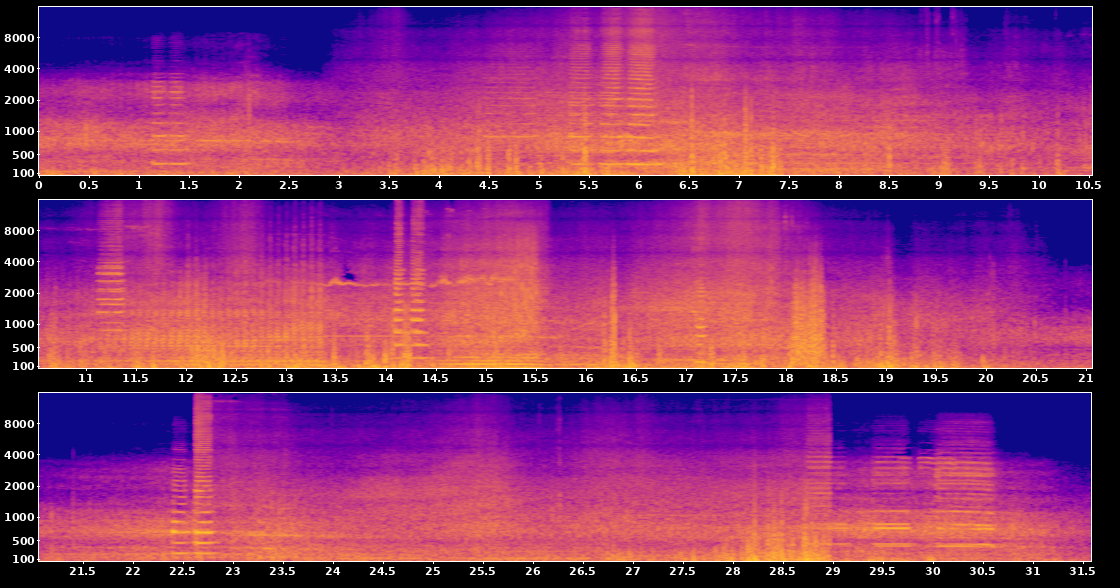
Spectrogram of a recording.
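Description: Semi trucks passing on a highway, their engines and tyres swelling and fading, with several short air-horn blasts from the trucks spread through, one sharp blast a little past two-thirds of the way in.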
